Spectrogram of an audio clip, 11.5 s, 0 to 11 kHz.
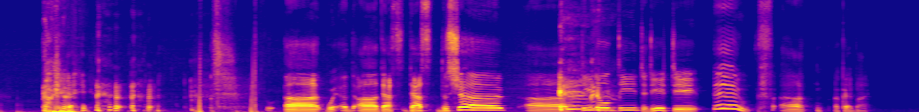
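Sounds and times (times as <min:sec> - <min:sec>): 
person coughing: 0:00.6 - 0:01.9, 0:07.0 - 0:07.8
speech: 0:00.8 - 0:02.0, 0:03.6 - 0:10.9.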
